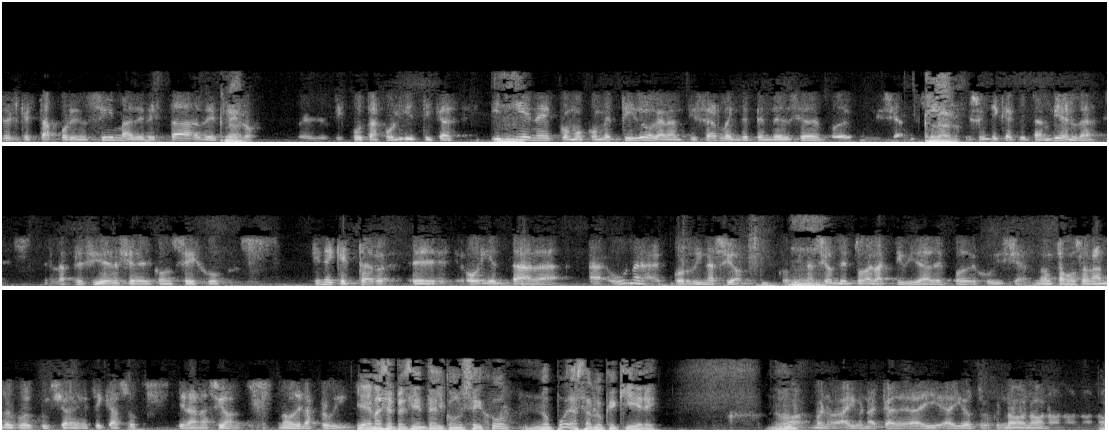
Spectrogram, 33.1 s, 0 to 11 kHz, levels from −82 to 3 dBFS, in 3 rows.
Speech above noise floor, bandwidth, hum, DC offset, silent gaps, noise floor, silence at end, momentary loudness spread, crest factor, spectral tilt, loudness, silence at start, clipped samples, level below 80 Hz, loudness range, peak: 23 dB; 5.8 kHz; none; under 0.1%; none; -40 dBFS; 0 s; 12 LU; 18 dB; -11 dB/octave; -18 LUFS; 0 s; under 0.1%; -30 dBFS; 4 LU; 0 dBFS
